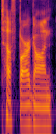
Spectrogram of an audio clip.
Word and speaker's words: Barghahn: One of your friends called you a tough Barghahn. Yeah. So that's how I remember your pronunciation of your last name. The hard bargain was There we go. Hard bargain.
